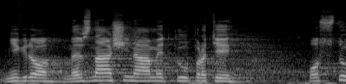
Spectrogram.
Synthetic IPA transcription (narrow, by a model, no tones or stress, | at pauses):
ɲɪɡdo̞nɛznaːʃiːnaːmɪt̪̚kupɾocɪ | post̪u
